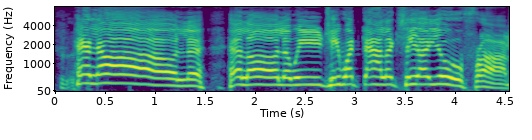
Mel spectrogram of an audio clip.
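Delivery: Italian alien. Acted. Retired alien greets newcomer Luigi, Italian alien voice. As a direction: greet a fellow alien in broad mock Italian. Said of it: "retirement community for Italian aliens".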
